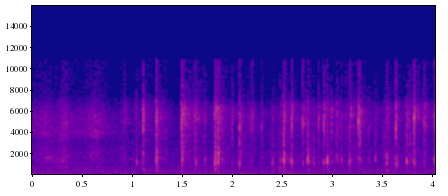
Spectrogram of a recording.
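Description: Faint typing on a computer keyboard: a quick, irregular run of key clicks starting about a second in, as a short sentence is typed.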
